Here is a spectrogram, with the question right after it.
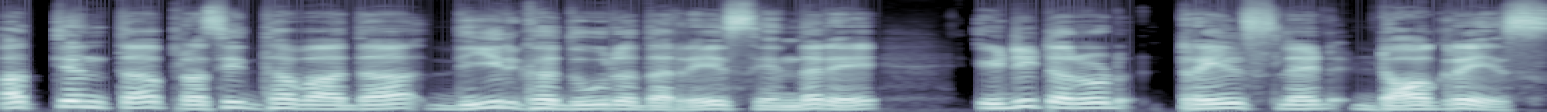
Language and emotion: Kannada, neutral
